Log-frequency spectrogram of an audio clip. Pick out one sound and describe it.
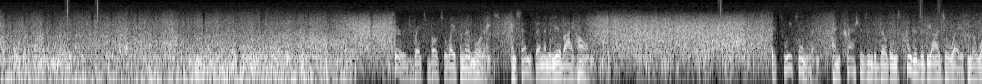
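Strong storm wind roars outdoors.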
